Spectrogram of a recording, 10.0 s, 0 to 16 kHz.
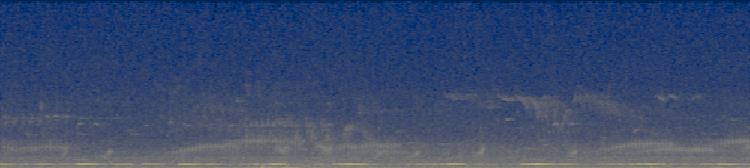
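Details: Fire-bellied toads and frogs calling at the pond beside the palace in Bukowiec near Jelenia Góra, Rudawy Janowickie, Western Sudetes, 20 May 2019: a steady chain of soft, low, mellow 'oop' notes, roughly two per second, with fainter croaks and bird song above.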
